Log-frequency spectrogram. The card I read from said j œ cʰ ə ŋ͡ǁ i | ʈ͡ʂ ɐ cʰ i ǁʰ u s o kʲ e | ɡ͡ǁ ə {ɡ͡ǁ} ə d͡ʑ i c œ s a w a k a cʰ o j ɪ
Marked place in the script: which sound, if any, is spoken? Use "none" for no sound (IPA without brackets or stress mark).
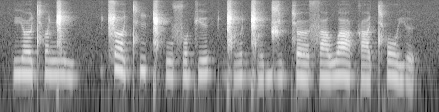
ɡ͡ǁ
